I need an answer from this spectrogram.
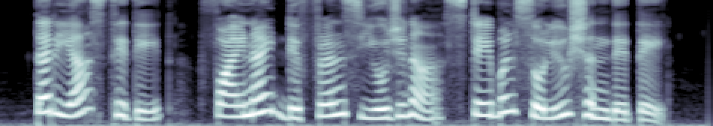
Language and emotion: Marathi, neutral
